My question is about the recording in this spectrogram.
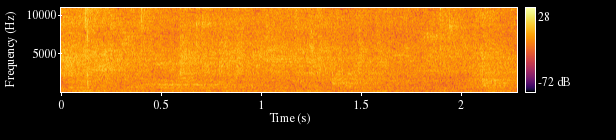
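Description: Hoofbeats of a pony pair pulling a carriage over an arena's sand footing.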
